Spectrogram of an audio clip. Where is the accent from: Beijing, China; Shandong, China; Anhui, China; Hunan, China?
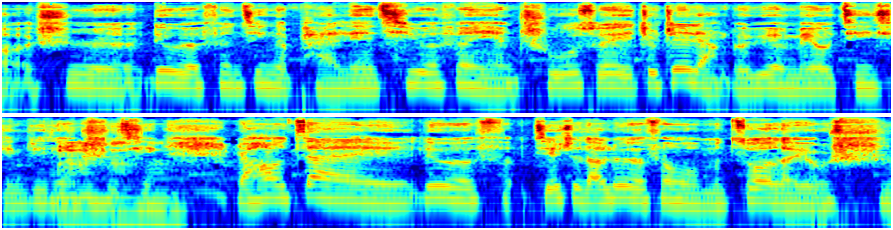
Shandong, China; 我是山东人。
